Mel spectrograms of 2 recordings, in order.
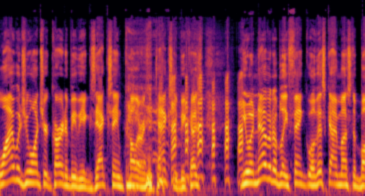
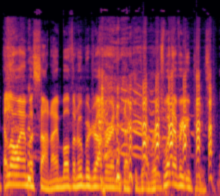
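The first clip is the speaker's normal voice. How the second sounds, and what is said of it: Put-on Uber driver voice. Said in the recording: “That was my impression of an Uber driver. ... It was pretty good.”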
